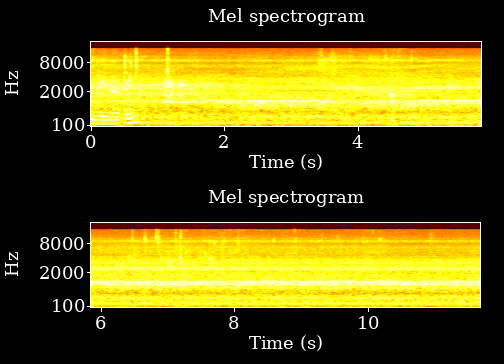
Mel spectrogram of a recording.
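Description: Sauce sizzles and bubbles steadily in a pot.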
